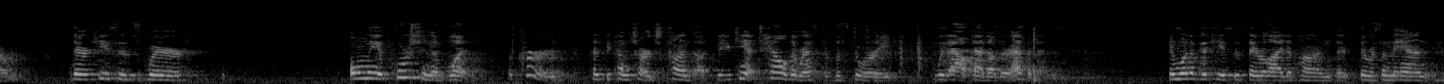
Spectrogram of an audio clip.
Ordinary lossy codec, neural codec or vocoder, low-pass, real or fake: MP3, 32 kbps; vocoder, 44.1 kHz, 128 mel bands, Pupu-Vocoder; 7.2 kHz; fake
